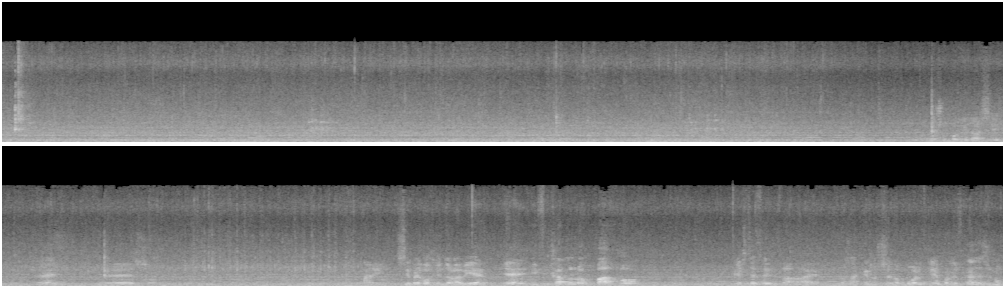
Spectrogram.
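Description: A pan of food sizzles softly on a stove.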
